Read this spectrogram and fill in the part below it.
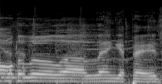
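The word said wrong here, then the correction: lagniappe: Lanyap. – I always say langapes. See, Lanya. – All the little extras. – A little extra.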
